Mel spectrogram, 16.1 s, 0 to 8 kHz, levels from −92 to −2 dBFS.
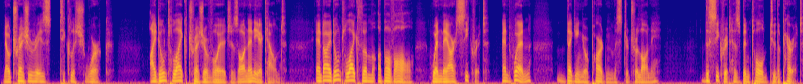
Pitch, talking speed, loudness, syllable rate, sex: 95 Hz, 145 wpm, -19 LUFS, 4.0 syllables/s, male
